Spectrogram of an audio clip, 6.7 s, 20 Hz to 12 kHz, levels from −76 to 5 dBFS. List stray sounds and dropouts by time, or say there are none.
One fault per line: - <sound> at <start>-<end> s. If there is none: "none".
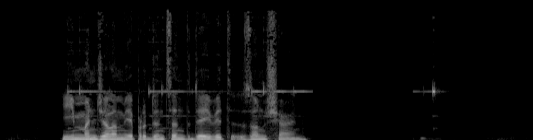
none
